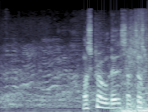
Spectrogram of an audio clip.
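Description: Indistinct crowd chatter in a large hall. About a second in, a voice starts up over it, and near the end a deep, steady music bass comes in.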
